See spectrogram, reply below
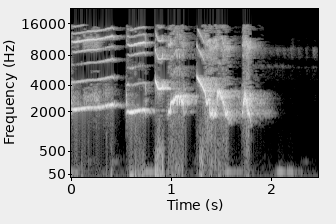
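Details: Orange-headed thrush (Anis Merah) song from Indonesia, used as a lure to prompt other thrushes to answer and sing. Loud, clear whistled phrases with bright overtones: a long steady note, then rapid sliding and rising whistles in short bursts, ending abruptly.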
